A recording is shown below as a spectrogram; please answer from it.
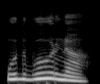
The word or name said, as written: ಉದ್ಗರಣೆ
